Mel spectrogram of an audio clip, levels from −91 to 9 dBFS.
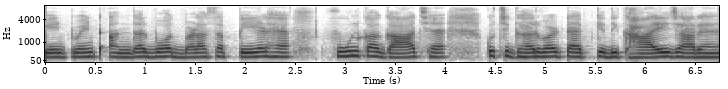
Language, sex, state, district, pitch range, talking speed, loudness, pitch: Hindi, female, Punjab, Pathankot, 180-200 Hz, 185 wpm, -15 LUFS, 190 Hz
